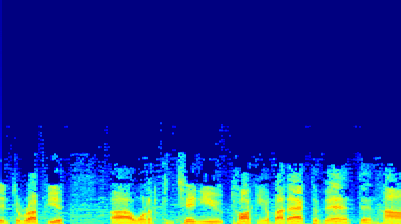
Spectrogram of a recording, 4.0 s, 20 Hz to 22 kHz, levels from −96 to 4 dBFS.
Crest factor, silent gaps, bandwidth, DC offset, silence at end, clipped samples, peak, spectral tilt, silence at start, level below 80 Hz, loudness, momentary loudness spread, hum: 18 dB; none; 7.2 kHz; under 0.1%; 0 s; under 0.1%; -4 dBFS; -7 dB/octave; 0 s; -50 dBFS; -22 LUFS; 7 LU; none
